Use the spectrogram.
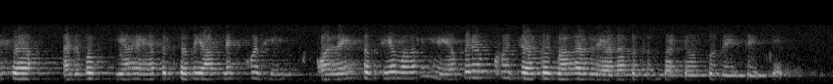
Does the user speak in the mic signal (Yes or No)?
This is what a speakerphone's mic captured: No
